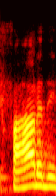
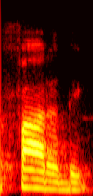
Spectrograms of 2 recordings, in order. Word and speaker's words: farad: A gente vai ver, inclusive, lei de Faraday, talvez alguém já ouviu falar em Faraday. Mas a unidade de capacitância não é o nome dele com a pronúncia correta, Faraday. É Farad.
